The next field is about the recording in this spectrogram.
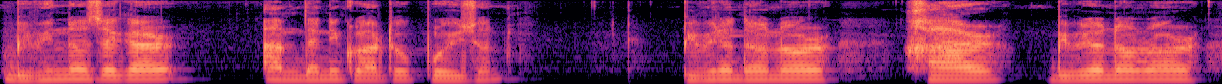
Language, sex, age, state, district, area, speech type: Assamese, male, 18-30, Assam, Biswanath, rural, spontaneous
